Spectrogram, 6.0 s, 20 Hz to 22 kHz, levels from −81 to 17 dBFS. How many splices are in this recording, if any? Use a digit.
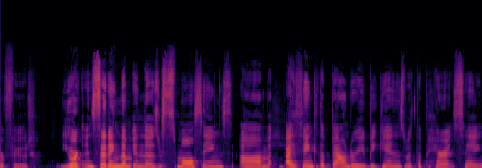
5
